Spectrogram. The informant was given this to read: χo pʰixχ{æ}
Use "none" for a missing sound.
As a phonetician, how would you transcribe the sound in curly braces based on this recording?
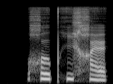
æ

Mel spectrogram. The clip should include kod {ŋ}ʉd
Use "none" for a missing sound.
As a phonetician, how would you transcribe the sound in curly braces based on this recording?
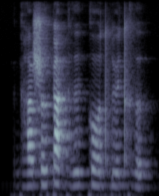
ɠ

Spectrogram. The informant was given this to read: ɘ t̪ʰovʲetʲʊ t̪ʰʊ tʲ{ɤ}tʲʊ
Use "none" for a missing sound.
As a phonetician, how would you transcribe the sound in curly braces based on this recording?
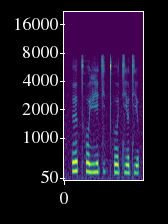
ɤ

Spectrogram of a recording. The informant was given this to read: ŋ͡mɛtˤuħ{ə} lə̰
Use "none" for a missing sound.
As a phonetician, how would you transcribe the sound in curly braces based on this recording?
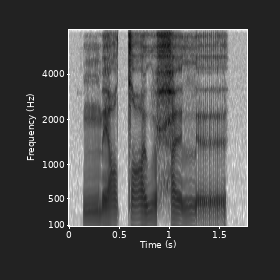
ə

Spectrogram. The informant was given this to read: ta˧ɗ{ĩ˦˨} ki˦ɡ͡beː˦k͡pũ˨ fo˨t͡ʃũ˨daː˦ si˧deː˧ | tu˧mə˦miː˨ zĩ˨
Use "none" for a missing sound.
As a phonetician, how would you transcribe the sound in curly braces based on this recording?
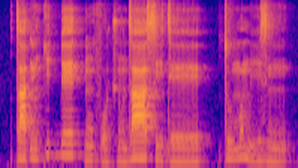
ĩ˧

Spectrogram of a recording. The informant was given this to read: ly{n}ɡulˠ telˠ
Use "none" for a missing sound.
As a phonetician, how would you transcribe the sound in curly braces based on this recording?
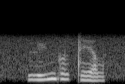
ŋ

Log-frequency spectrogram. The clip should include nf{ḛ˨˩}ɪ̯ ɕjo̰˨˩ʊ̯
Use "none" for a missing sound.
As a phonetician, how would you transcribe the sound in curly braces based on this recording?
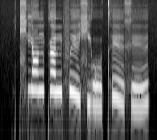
e˥˨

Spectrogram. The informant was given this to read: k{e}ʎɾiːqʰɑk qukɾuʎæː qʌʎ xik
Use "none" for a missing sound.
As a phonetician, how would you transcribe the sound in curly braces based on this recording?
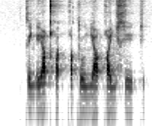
ɛ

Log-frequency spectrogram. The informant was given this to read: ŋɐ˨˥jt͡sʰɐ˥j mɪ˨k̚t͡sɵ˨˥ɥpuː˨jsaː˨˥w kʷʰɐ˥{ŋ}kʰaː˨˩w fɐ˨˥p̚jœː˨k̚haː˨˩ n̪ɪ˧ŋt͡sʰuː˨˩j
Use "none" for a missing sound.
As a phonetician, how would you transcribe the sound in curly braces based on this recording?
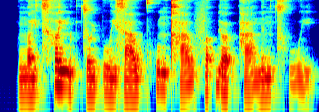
ŋ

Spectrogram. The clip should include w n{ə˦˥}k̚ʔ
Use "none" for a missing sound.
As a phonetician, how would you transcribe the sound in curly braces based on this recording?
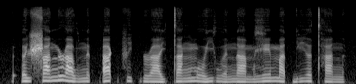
ə˨˩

